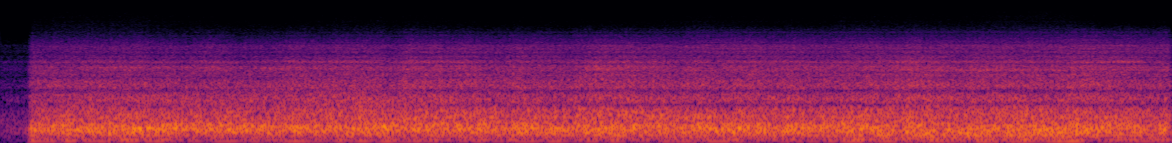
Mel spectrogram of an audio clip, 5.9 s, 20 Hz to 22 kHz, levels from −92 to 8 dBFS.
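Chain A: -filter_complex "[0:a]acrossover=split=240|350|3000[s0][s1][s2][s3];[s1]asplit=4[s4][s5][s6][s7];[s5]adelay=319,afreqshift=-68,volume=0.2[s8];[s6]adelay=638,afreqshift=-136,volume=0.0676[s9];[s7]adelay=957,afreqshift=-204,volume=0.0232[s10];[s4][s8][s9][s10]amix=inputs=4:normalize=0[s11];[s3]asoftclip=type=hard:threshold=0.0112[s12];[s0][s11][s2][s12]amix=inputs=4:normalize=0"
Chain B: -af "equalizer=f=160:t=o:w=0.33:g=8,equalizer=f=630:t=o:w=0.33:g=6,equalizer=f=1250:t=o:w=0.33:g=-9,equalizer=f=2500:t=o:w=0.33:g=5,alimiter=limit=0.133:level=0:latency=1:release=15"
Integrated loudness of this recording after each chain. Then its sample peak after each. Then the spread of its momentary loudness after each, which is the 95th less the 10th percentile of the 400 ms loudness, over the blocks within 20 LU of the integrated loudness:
-24.0 LUFS, -25.5 LUFS; -9.5 dBFS, -17.5 dBFS; 2 LU, 0 LU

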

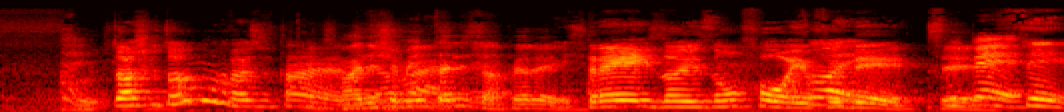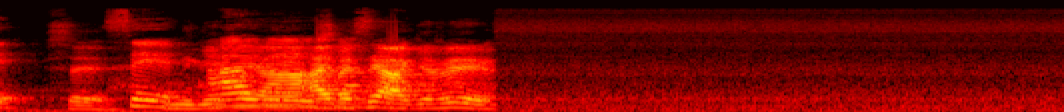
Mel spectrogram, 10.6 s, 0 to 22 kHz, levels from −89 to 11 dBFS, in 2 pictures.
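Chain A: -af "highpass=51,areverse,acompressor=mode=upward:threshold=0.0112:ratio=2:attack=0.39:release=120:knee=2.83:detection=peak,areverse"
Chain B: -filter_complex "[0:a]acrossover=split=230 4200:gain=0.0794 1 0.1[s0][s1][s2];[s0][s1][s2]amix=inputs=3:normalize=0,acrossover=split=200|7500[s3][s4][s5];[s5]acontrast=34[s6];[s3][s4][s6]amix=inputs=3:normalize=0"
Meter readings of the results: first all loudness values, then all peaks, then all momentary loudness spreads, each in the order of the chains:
-28.5 LUFS, -29.0 LUFS; -11.5 dBFS, -10.5 dBFS; 10 LU, 10 LU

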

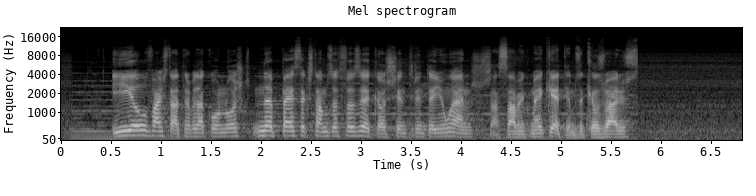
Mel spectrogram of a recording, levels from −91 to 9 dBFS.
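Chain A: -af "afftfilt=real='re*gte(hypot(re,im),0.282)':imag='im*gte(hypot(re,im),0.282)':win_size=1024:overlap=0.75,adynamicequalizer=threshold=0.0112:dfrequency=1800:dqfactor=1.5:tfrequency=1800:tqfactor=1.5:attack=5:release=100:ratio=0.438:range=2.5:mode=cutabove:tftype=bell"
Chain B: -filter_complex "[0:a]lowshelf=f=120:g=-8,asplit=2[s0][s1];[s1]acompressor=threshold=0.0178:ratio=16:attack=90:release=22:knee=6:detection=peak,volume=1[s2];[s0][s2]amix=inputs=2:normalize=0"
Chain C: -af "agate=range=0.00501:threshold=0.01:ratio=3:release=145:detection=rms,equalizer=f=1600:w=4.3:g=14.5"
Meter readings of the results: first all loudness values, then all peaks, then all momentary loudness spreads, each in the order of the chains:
-27.0 LUFS, -21.5 LUFS, -20.5 LUFS; -11.0 dBFS, -3.5 dBFS, -3.5 dBFS; 11 LU, 7 LU, 10 LU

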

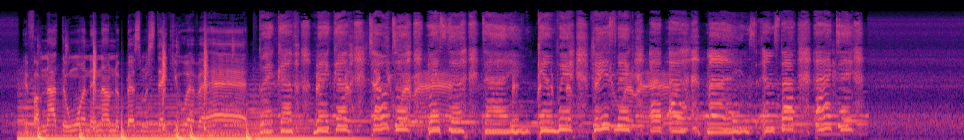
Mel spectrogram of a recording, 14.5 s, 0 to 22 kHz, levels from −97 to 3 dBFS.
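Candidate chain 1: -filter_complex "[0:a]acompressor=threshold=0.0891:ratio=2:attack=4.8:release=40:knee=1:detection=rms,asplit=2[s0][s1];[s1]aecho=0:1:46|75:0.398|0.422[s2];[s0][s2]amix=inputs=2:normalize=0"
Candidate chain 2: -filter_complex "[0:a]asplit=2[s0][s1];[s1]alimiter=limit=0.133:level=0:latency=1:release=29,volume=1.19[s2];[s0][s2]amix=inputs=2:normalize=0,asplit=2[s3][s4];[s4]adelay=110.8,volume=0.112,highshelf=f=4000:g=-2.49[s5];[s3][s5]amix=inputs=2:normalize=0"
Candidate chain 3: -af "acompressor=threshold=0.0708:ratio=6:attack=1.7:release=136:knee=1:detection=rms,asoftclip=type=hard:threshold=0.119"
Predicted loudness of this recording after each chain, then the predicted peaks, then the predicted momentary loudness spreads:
-23.0 LUFS, -17.5 LUFS, -29.0 LUFS; -9.0 dBFS, -4.5 dBFS, -18.5 dBFS; 3 LU, 5 LU, 4 LU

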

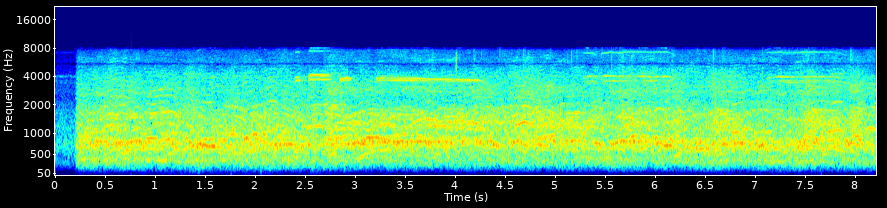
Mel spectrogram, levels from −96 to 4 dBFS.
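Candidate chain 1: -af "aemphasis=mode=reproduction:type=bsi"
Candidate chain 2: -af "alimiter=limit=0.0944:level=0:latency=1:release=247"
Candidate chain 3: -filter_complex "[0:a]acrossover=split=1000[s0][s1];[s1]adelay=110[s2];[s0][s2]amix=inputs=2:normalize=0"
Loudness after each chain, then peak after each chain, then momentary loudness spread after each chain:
-24.5 LUFS, -29.5 LUFS, -26.0 LUFS; -11.0 dBFS, -20.5 dBFS, -12.5 dBFS; 2 LU, 1 LU, 3 LU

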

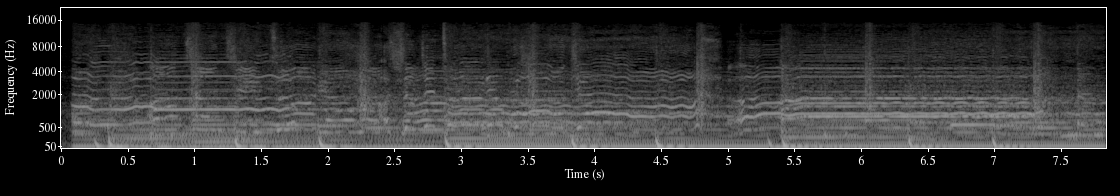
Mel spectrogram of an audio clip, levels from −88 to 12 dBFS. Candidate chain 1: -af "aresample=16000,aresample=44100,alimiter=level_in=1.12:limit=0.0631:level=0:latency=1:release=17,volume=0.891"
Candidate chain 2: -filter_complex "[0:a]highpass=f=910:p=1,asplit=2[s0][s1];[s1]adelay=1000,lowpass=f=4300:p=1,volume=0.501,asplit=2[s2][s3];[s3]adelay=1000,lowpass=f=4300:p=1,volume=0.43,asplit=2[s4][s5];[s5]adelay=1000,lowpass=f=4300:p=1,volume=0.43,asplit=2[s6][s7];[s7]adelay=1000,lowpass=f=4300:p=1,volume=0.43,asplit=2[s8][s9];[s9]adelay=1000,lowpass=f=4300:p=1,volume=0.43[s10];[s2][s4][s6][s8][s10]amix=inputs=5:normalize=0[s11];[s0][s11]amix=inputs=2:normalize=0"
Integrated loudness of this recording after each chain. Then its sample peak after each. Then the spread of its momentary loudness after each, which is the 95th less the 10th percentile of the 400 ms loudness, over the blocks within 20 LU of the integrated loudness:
-33.5 LUFS, -34.5 LUFS; -25.0 dBFS, -21.5 dBFS; 3 LU, 4 LU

